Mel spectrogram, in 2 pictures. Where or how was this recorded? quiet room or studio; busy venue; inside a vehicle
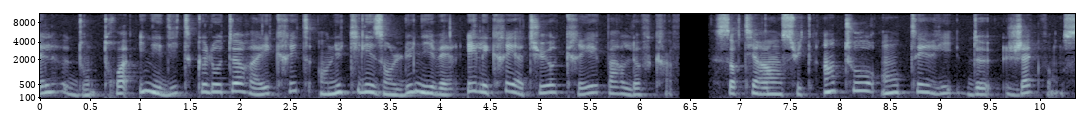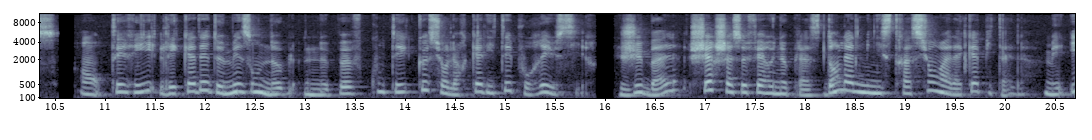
quiet room or studio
